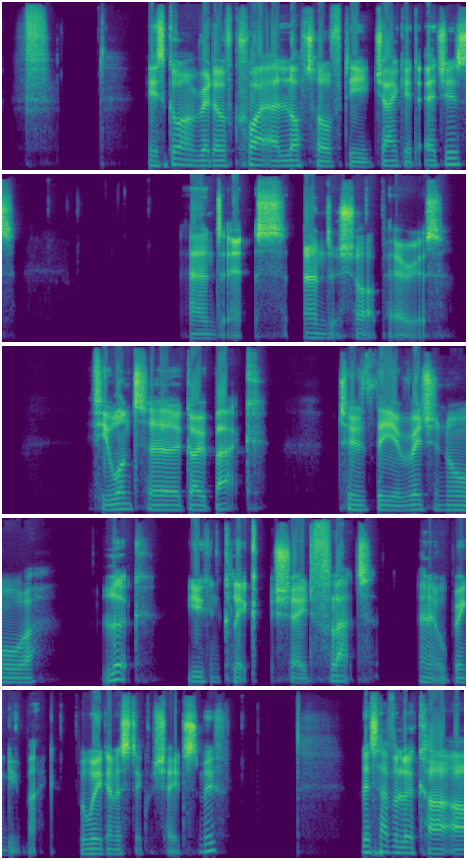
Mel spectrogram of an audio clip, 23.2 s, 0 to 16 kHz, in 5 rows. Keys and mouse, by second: 1.0-4.7 middle drag, 5.1 middle drag, 6.1-8.1 middle drag, 17.3-18.7 middle drag, 21.0-21.5 shift+middle drag.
